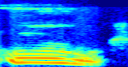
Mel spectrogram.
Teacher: where the lips are really folded and it's long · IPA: uː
